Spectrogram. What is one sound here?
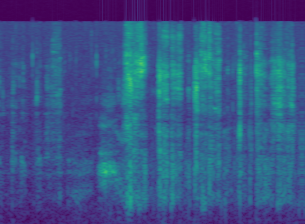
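A man slurps food close to a clip-on microphone.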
